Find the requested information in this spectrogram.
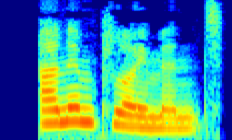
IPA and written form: ʌnɪmplˈɔɪmənt (unemployment)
